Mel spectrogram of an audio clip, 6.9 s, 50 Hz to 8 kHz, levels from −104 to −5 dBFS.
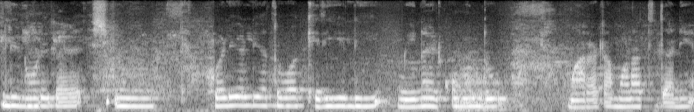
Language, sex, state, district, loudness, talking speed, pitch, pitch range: Kannada, male, Karnataka, Belgaum, -12 LUFS, 95 wpm, 210 Hz, 200-215 Hz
